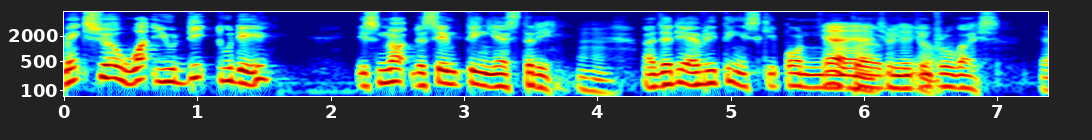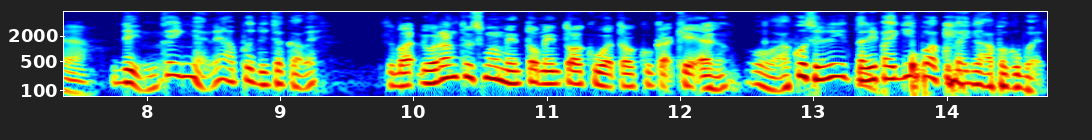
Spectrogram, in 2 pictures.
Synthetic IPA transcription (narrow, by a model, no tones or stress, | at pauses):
mekʃuwɔtjudid̚tude | isnɔt̚d̪əsẽmt̪ĩŋjɛst̪ədead͡ʒadiɛvɾit̪ɪ̃ŋiskipɔ̃nəiḭ̃mpɾovajs | adɛkaiŋat̚ɛapədit͡ʃakap̚ɛ | səbap̚doɾãŋt̪usəmə̃mɛ̃nt̪ɔmɛ̃nt̪ɔakuat̪awakukaʔkeʔɛloakusəniɾit̪aɾipaɡipuakut̪aʔiŋat̪apəakubuat̚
